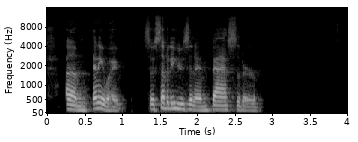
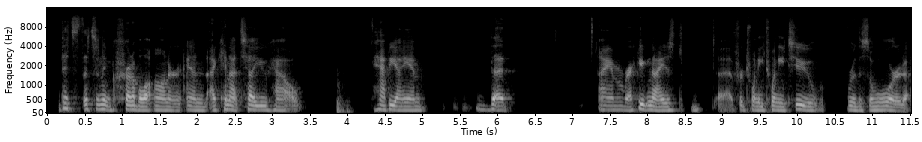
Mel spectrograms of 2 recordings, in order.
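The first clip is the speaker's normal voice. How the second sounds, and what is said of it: Choked-up, emotional voice. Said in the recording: “I'm kind of getting a little choked up here.”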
